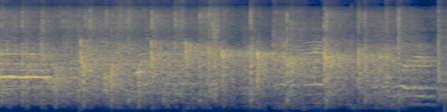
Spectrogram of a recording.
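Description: Classroom students clapping for a group after its score is announced, a dense patter of hands that continues for several seconds, with voices mixed in over the clapping.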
